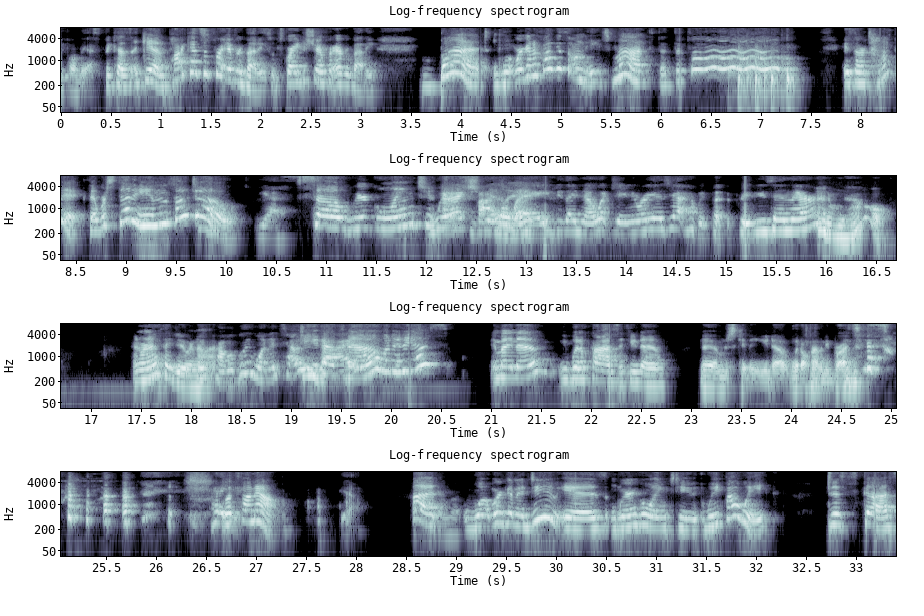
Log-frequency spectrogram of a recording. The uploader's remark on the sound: The original audio is from an impromptu (and hilarious) FB Live. So, sorry for not having the best quality audio this time!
